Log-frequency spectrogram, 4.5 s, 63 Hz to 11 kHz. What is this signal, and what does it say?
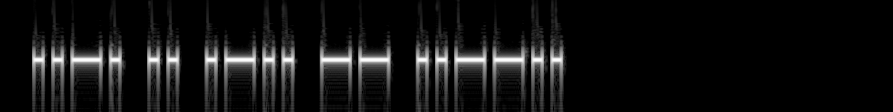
Morse code, heard as a keyed tone, about 25 wpm, 700 Hz. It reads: FILM?
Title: Sentences from Top 1000 Words - Review Part 3 - 25wpm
